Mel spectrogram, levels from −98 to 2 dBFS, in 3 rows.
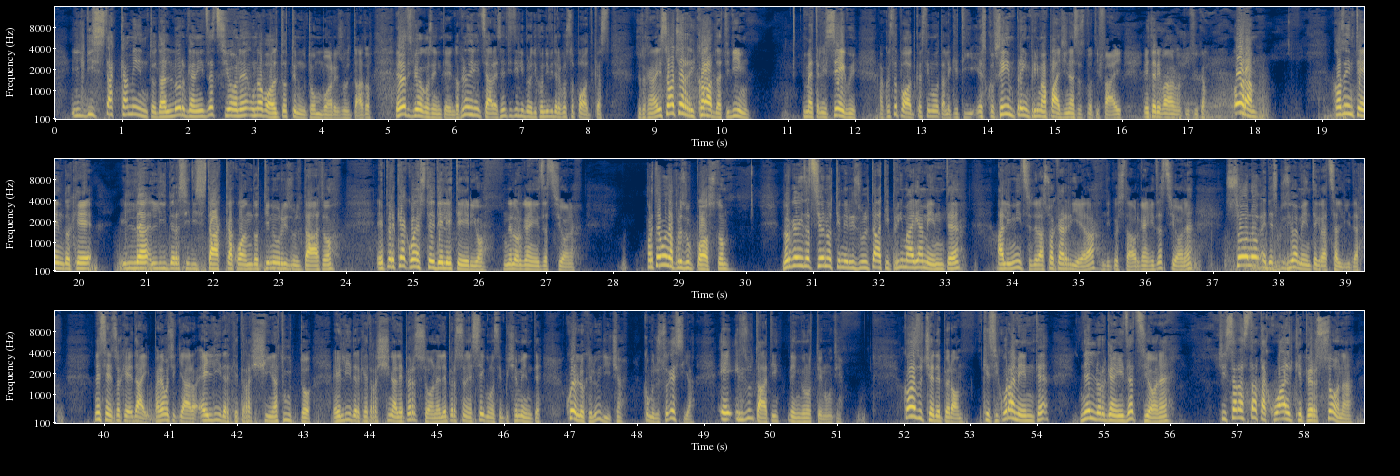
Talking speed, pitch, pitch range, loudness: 140 wpm, 165 Hz, 135-200 Hz, -17 LUFS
